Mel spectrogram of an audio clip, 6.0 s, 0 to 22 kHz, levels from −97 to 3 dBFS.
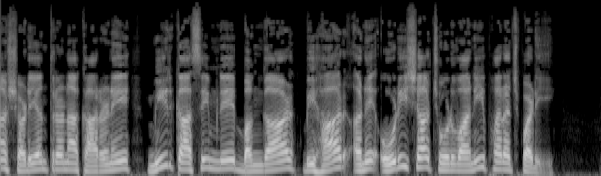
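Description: Nothing in this recording trips up the ear: no faults show up anywhere along the way, so there's nothing to flag.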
